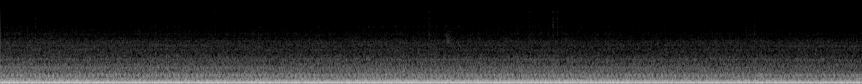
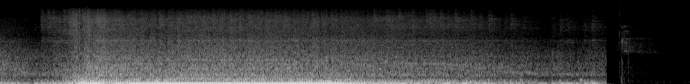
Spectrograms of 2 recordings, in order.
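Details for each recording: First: 1967 VW Bug after fuel-leak repairs, recorded from inside the car while driving, following street and freeway driving; even, deep rumble holds steady under way with no misses or stumbles: normal running. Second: 1967 VW Bug after a carburetor fuel-leak repair that stopped the leak but also let no fuel into that carburetor; fires and runs with a heavy, lumpy low thump, uneven and down on power, only two cylinders firing: rough running, one carb starved of fuel.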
